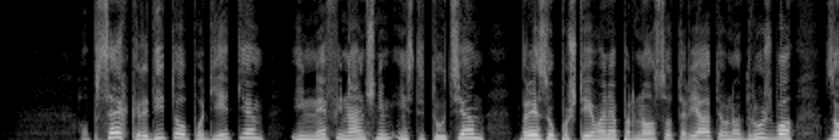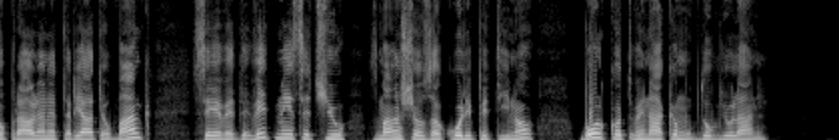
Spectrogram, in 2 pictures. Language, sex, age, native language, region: Slovenian, male, 30-49, Slovenian, Central Slovenia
